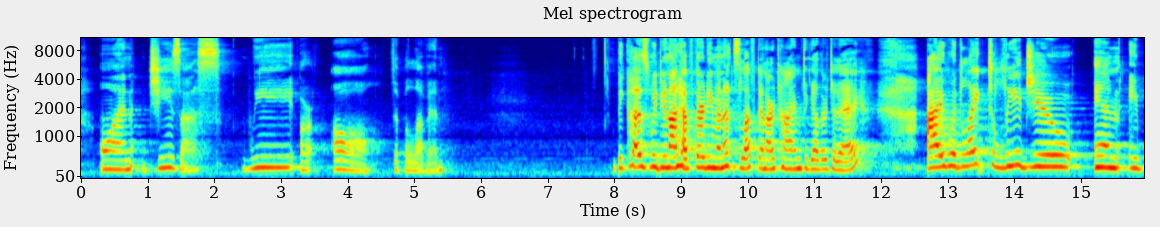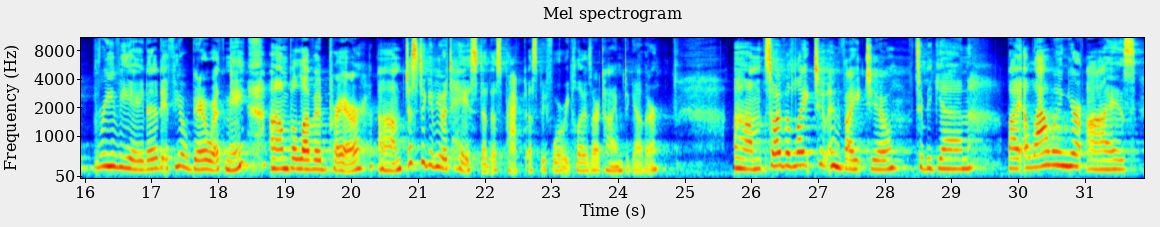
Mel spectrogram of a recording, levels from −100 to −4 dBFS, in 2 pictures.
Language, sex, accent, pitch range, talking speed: English, female, American, 200-265 Hz, 125 wpm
